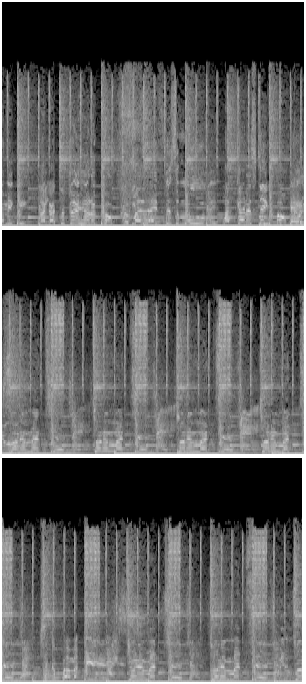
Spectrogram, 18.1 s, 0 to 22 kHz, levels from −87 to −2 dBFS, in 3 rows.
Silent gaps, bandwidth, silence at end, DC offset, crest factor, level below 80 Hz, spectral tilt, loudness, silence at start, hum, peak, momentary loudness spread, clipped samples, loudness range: none; 16.5 kHz; 0 s; under 0.1%; 16 dB; -26 dBFS; -2 dB/octave; -21 LUFS; 0 s; none; -6 dBFS; 5 LU; under 0.1%; 1 LU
